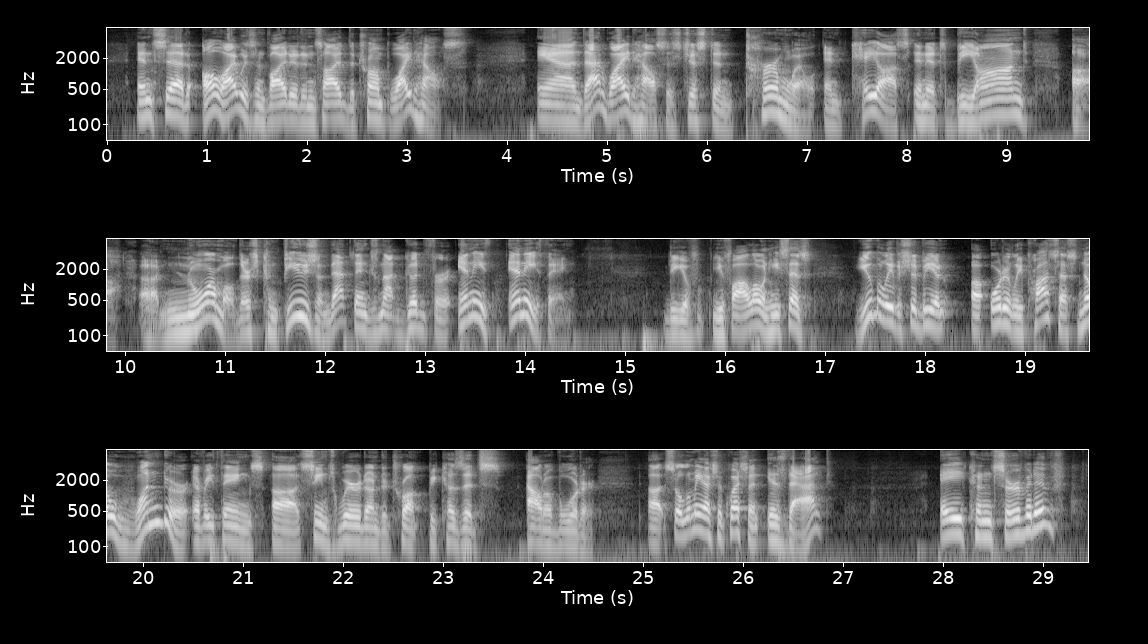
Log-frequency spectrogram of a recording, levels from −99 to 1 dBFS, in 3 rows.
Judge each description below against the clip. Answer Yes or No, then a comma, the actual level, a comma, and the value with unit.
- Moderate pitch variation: No, wide, 6.6 semitones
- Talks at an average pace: Yes, average, 155 wpm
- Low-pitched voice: Yes, low, 130 Hz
